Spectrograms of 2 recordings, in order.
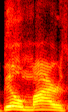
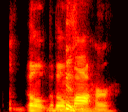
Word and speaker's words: Bill Maher: then couple that with the disaffected liberals, the Bill Myers, even Bill Myers done with the Democrats. And that man is Bill Maher.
